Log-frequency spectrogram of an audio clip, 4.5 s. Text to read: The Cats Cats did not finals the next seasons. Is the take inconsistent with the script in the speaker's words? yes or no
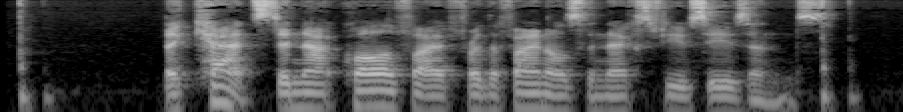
yes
